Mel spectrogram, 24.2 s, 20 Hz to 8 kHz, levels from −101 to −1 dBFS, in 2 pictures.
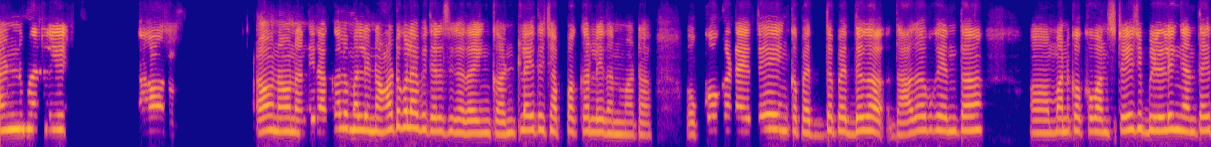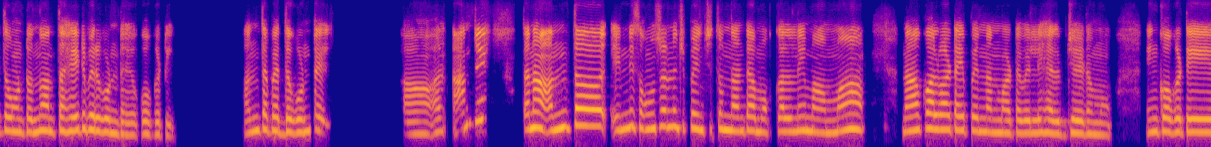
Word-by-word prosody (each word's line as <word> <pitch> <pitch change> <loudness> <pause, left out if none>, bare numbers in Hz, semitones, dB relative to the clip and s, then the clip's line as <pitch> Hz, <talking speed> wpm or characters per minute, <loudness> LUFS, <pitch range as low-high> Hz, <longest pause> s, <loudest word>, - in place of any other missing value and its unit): And 275 +2 +3
మళ్ళీ 270 0 +2 1.0
అవును. 250 +10 -3 0.9
అవునవును. 240 -2 +3
అన్నీ 225 +1 -6
రకాలు. 280 +5 -1
మళ్ళీ 265 -1 +2
నాటు 260 +6 +2
గులాబీ 290 -3 +3
తెలుసు 240 -1 -1
గదా! 215 0 +2
ఇంక 220 -1 -7
అంట్లైతే 260 +4 -1
చెప్పక్కర్లేదనమాట. 230 -4 -2 0.5
ఒక్కొక్కటైతే 255 +3 0 0.2
ఇంక 250 - -6
పెద్ద 185 -2 -6
పెద్దగా 245 +2 +3 0.3
దాదాపుగా 255 +6 -1
ఎంత 245 +1 -4 0.7
ఆహ్, 220 0 -2
మనకొక 240 +1 -1
1 230 -1 0
స్టేజ్ 270 +3 +3
బిల్డింగ్ 255 +1 +4
ఎంతైతే 255 +2 -2
ఉంటుందో 235 +1 -2
అంత 240 - -6
హైట్ 255 +3 +3
పెరిగుంటాయి, 220 -6 -1
ఒక్కొక్కటి 200 -3 -8 0.8
అంత 250 +4 -4
పెద్దగుంటాయి. 240 - -1 0.8
ఆ! - - -3 0.3
అం 235 - -5 0.2
అంతే 390 +8 +3 0.4
తను 295 +2 +6
అంతా 300 +5 +3 0.4
ఎన్ని 290 +4 -1
సంవత్సరాలు 295 +3 -2
నుంచి 290 -2 -4
పెంచుతుందంటే 265 -2 -1
ఆ - - -6
మొక్కల్ని 240 +2 -2
మా 235 - -1
అమ్మ, 220 +2 -4 0.7
నాకు 260 +3 +2
అలవాటయిపోయిందనమాట 250 -5 -1
వెళ్లి 220 +1 -2
హెల్ప్ 205 -2 -1
జేయడము. 205 -3 -2 0.5
ఇంకొకటీ 235 -1 +1
245 Hz, 130 wpm, -23 LUFS, 225-265 Hz, 1.0 s, తను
